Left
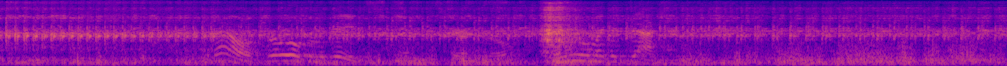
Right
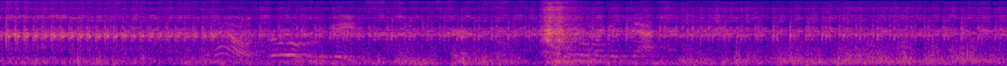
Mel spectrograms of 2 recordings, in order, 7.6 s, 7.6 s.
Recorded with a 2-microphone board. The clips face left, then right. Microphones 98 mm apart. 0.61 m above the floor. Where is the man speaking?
20° left (ahead or behind), 0.5 m.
